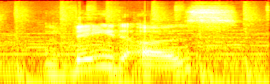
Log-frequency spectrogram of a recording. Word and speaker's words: Vedas: The Vedas, pronounced Vedas, and Upanishads, your pronunciation was quite close, are actually ancient Hindu texts.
